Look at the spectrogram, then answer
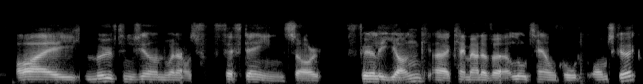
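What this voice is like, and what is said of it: Muddled British accent. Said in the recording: “I grew up in the UK, so you'll kind of tell by my accent, it's a little bit muddled.”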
